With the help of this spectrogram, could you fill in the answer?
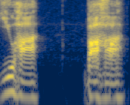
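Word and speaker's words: Yhwach: But, or sorry, his correct pronunciation is Yuha Baha.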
